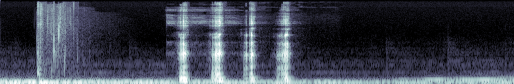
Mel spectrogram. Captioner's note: chuckles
